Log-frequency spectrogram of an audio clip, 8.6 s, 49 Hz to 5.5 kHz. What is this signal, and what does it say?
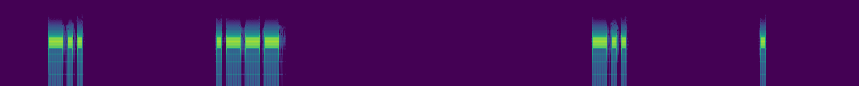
Morse code, heard as a keyed tone, about 25 wpm, spaced as for 6 wpm, 570 Hz. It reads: DJ DE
